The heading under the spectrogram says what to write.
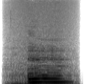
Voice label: "ṃ", Heiltsuk

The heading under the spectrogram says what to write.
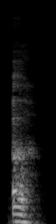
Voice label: "h̓", Heiltsuk

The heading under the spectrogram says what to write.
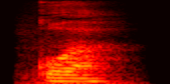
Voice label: "ǧv", Heiltsuk

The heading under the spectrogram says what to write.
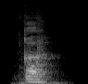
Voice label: "ǧ", Heiltsuk

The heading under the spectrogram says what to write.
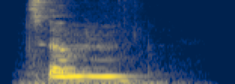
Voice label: "index finger", Heiltsuk

